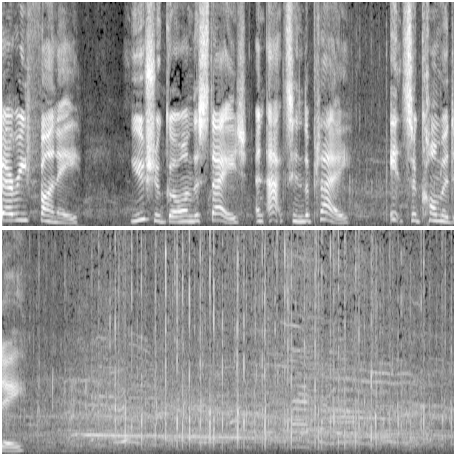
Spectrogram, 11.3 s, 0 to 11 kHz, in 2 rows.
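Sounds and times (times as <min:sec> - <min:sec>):
speech: 0:00.2 - 0:06.0
theatre audience applause at a comedy play: 0:05.9 - 0:11.2.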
